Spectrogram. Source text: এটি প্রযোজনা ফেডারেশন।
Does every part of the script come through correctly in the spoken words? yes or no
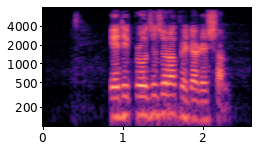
yes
